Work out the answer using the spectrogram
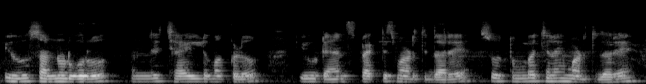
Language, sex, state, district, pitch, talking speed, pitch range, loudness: Kannada, male, Karnataka, Dharwad, 135 Hz, 120 wpm, 130-140 Hz, -24 LUFS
